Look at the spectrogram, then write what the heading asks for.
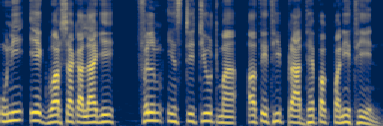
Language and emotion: Nepali, neutral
